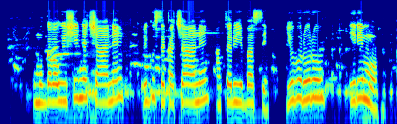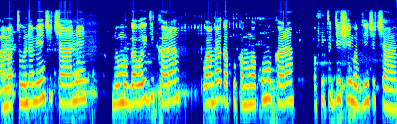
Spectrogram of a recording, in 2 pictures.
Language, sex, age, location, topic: Kinyarwanda, female, 25-35, Musanze, agriculture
